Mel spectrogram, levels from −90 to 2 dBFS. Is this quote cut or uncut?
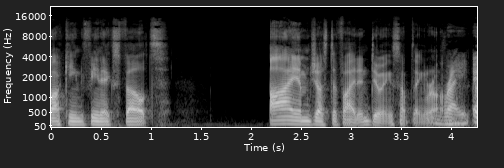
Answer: uncut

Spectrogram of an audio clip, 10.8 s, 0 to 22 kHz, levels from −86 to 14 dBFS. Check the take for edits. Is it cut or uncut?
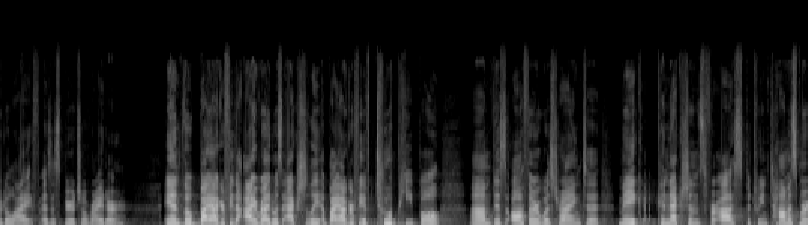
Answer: uncut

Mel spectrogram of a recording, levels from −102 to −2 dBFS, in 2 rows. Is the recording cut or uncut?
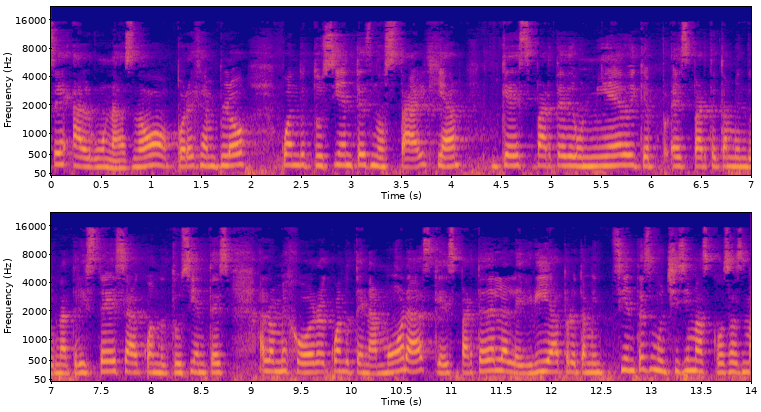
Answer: uncut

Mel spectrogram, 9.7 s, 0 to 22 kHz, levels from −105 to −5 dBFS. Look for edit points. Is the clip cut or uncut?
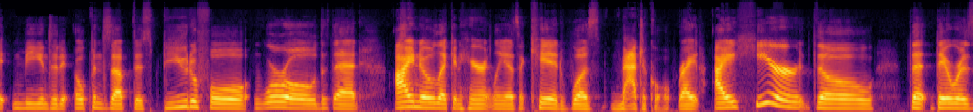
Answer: cut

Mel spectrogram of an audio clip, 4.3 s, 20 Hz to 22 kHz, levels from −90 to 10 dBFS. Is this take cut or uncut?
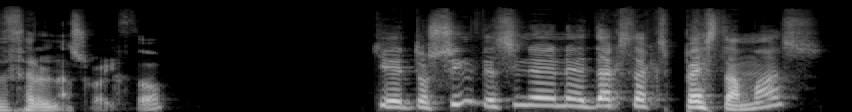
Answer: uncut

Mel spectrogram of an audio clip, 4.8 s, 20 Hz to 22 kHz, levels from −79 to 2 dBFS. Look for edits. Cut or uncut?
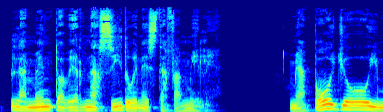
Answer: cut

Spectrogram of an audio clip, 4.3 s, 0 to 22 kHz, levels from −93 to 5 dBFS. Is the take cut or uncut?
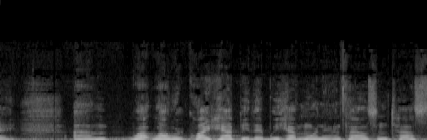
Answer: cut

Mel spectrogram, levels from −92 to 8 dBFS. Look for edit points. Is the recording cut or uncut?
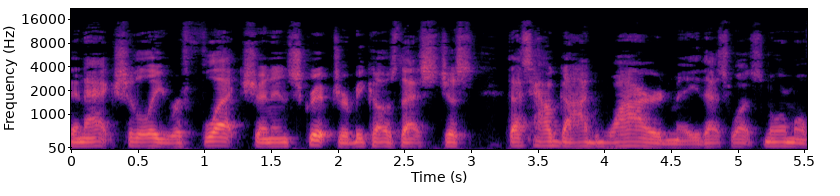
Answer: uncut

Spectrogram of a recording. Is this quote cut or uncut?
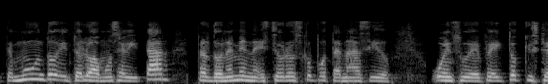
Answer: uncut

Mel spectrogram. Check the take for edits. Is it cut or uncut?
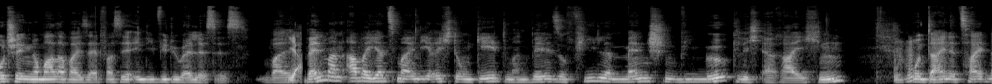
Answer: cut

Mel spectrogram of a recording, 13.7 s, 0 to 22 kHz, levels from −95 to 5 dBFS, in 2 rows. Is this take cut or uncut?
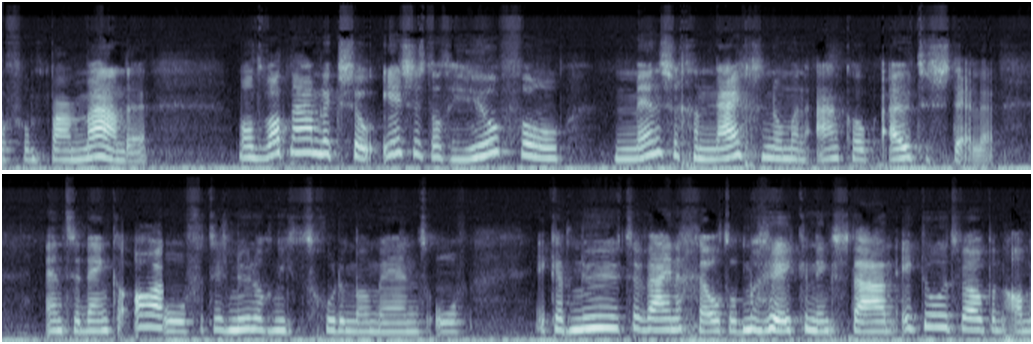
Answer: cut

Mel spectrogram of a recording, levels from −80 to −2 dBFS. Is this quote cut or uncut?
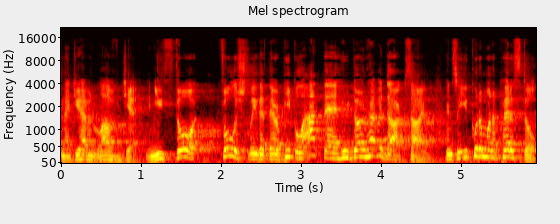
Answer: uncut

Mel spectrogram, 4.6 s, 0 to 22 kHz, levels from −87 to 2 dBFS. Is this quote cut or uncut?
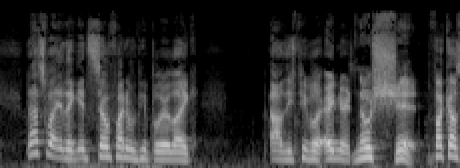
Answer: cut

